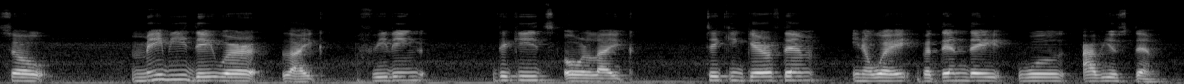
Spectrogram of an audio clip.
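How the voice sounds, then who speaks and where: At a very slow pace, a woman with a non-native accent speaks with fairly even intonation and long, frequent pauses. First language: not English. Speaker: tarot reader. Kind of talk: tarot reading. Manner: halting.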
